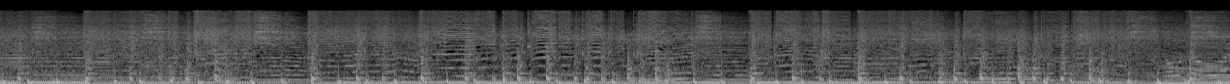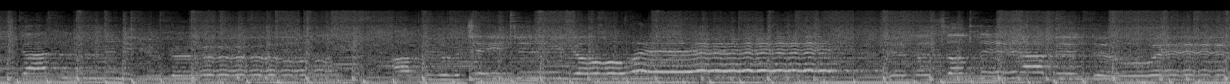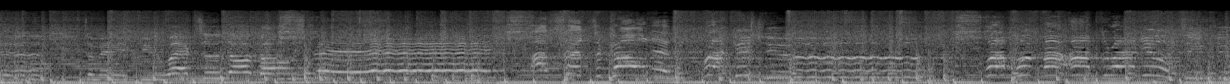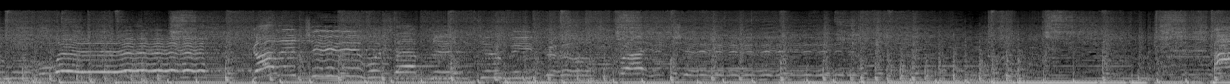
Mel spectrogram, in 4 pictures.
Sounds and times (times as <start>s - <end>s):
Music: 0.0s - 49.2s.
